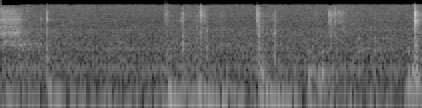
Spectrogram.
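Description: Computer keyboard typing: a few separate keystrokes as code is entered.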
